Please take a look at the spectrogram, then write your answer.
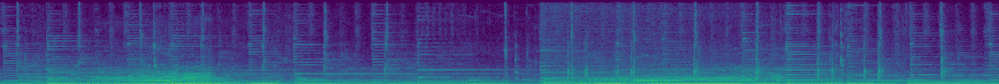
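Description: Cattle on a snowy Wyoming ranch in winter calving season give repeated drawn-out moos, several overlapping calls rising and falling close by over a steady low rumble.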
